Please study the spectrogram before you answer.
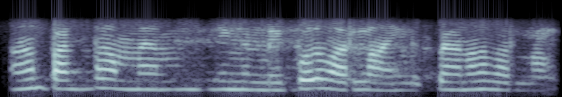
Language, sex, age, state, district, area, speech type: Tamil, female, 18-30, Tamil Nadu, Tiruvarur, rural, conversation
